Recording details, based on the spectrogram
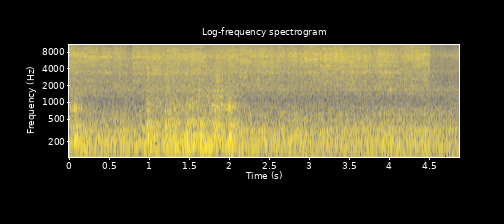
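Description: A DB Bnrdzf cab car train rolls steadily along the Linke Rheinstrecke in a train simulator game, its low continuous rumble of wheels and rails filling the space, with faint clickety-clack and no talking.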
